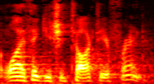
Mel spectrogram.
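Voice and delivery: low, soft and quick retold advice; understated, hushed counsel; quiet advice. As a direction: offer it quietly, almost as an aside. Retells his soft advice to caller.

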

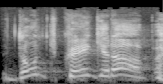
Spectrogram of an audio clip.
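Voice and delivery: high, drawn-out joking plea; mock protest. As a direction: keep it comically high and slow.

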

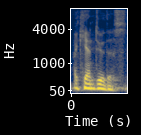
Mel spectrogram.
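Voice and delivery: a hushed, spent echo of the plea; fading plea. Retold or imitated. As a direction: let the repeat sink away quietly. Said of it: "we finally cry out to him and say".

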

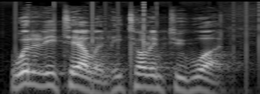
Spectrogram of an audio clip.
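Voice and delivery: ordinary delivery

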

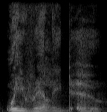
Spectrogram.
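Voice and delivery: secretive whispered insistence; hushed mock pleading. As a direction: lean in and whisper the claim. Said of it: "Just ask them".

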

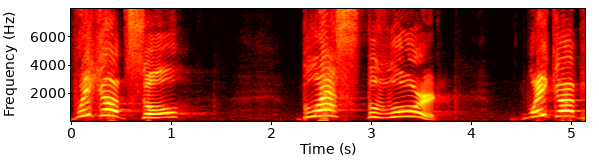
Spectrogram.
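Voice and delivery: high, loud command to the soul; commanding shout. Acted. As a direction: rouse your own soul, call it awake. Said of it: "He's, he's commanding his soul".

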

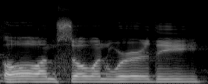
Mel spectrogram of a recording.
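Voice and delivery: slow, droning mock unworthiness; hammed-up "poor sinner" moaning; mock self-abasement. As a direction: drag it out in a woeful monotone. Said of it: "That doesn't mean we live in this".

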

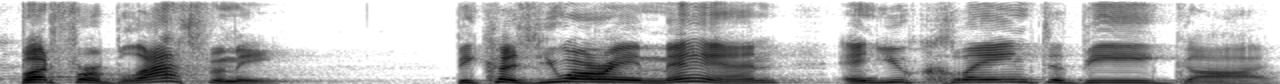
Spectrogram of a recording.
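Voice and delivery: loud, indignant crowd voice, slowing at the end; accusing mob shouting blasphemy; angry accusation. Acted. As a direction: hurl the charge at him.

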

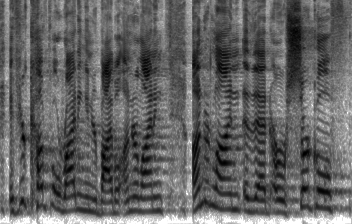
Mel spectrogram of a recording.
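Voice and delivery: ordinary delivery

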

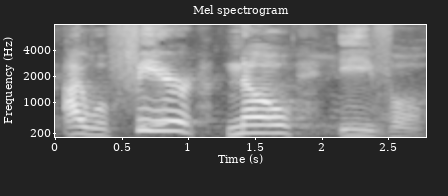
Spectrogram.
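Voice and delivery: very slow, word by word; deliberate emphasis. Real, not acted. Preacher completing the psalm for the congregation, slow and deliberate. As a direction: space out each word with weight.

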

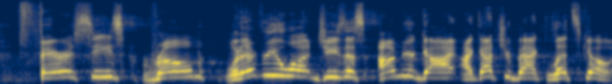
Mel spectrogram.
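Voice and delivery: high, fired-up volley of loyalty; acted-out gung-ho follower; eager rallying. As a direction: pledge support like an eager sidekick. Imagines himself rallying for Jesus.

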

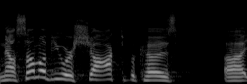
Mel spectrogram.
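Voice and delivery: ordinary delivery

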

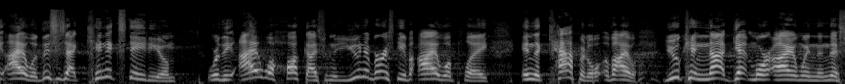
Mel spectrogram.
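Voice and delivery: ordinary delivery

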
